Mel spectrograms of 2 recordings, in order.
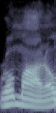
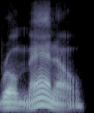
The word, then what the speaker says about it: Romano: place Romano that's that's by the way that's how you say it not Romano but Romano I mean uh he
